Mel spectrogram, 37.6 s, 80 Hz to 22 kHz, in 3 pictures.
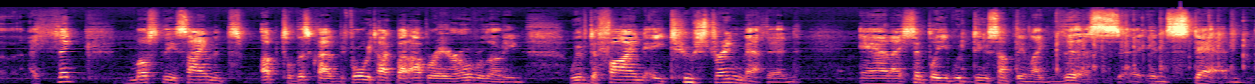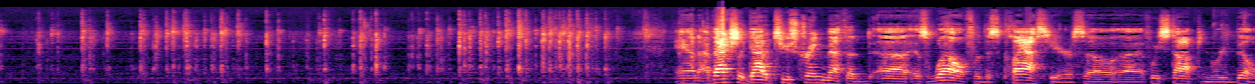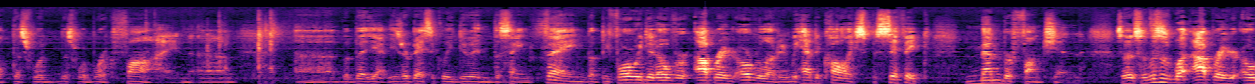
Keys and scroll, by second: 10.2 Return, 12.6-20.1 typing, 27.8 ctrl+b.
